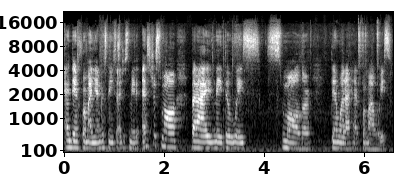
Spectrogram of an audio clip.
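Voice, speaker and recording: A young woman chatting casually about her sewing projects, digressive and quick to laugh. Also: lowish voice, fairly even intonation, slight background noise. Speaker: sewing vlogger. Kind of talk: casual chat.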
